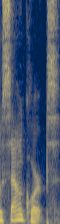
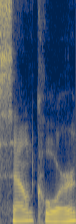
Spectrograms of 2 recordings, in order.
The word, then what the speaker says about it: Sound Corps: yeah sound core and it's spelled sound c-o-r-p-s and everybody says oh sound corpse and it's like no it's not sound corpse it's sound core much like americorps or marine corps or peace corps so you can find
